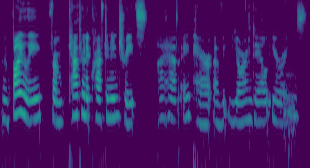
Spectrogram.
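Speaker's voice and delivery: ordinary delivery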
